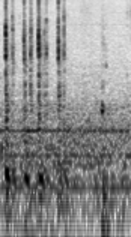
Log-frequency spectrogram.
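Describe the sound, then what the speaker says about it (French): A PIN code is typed on a computer keyboard: a quick run of crisp, close key clicks in uneven rhythm, then a pause and one or two softer final taps. "Je le saisis sur le clavier de mon ordinateur"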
